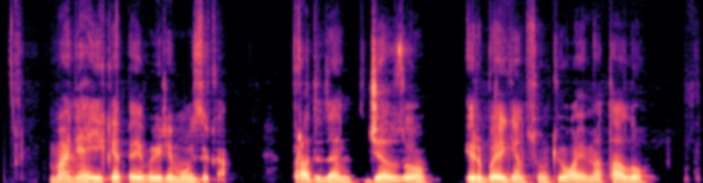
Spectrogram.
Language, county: Lithuanian, Klaipėda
